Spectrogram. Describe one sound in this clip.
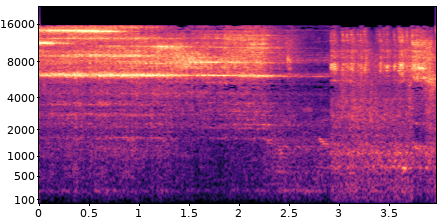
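A passenger train rolls past on the rails with a high whine.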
